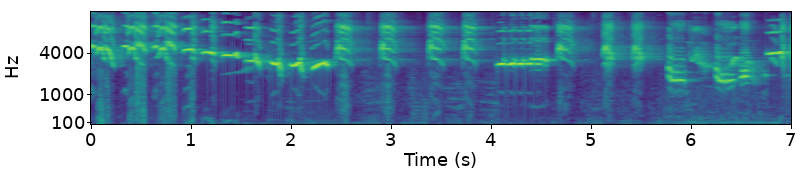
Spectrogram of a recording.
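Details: Oriental magpie-robin (kacer) in rich varied song: fast series of loud, sharp downslurred whistles and chips, about three per second, mixed with clear sustained whistled phrases and trills.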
